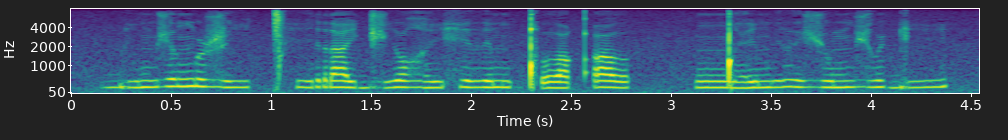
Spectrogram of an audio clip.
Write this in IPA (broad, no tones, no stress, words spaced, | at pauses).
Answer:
bi̤mʒɤŋu ʐi̤ǀʰi̤rai̯d͡ʒi̤u̯ ʁi̤xiðim ǃʼoqʼo | ŋ͡ǃɛ̤i̯mi̤ðe̤ ʒumʑṳy̯ ɡi̤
